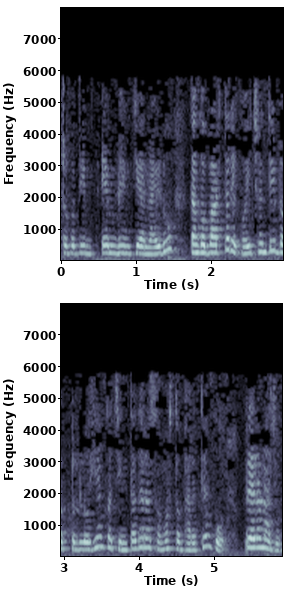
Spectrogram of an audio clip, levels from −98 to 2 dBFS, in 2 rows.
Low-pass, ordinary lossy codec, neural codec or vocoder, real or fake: 7.2 kHz; MP3, 24 kbps; none; real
